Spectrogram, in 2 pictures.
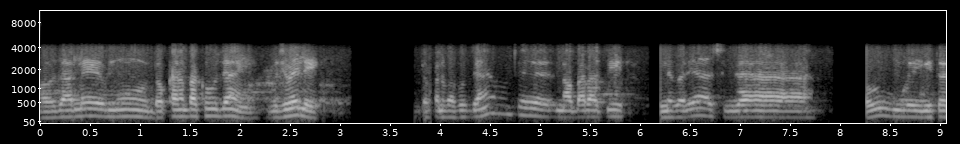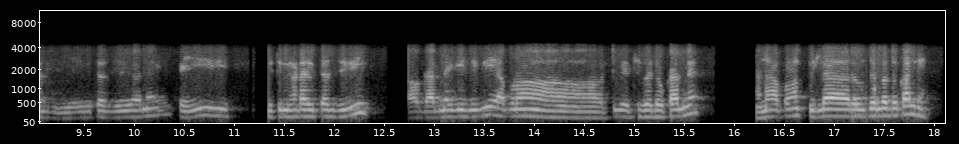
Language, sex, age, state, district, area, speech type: Odia, male, 18-30, Odisha, Jajpur, rural, conversation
